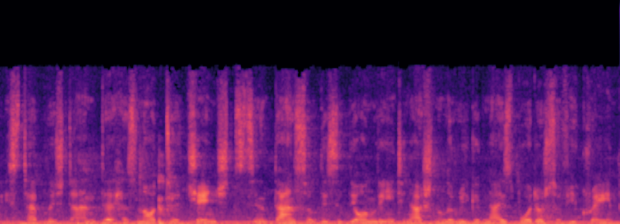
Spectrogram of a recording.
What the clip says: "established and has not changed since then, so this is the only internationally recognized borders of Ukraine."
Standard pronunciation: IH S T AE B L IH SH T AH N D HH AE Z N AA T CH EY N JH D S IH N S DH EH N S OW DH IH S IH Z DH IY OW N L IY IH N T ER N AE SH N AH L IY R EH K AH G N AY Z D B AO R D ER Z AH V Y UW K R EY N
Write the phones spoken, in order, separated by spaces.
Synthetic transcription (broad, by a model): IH S T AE B L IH SH T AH N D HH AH Z N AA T CH EY N JH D S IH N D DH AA N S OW DH IH S IH Z DH IY OW N L IY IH N T ER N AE SH N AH L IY R EH K AH G N AY Z D B AO R D ER Z AH V Y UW K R EY N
